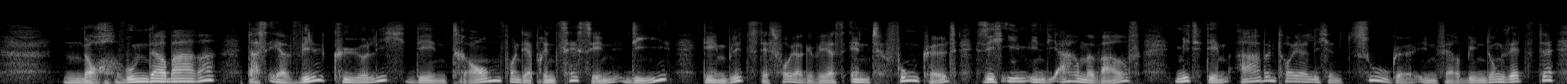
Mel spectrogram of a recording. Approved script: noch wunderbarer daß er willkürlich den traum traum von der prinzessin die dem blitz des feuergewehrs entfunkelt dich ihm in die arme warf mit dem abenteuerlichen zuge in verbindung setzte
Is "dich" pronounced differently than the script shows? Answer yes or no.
yes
